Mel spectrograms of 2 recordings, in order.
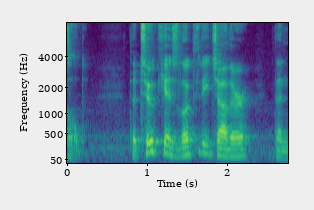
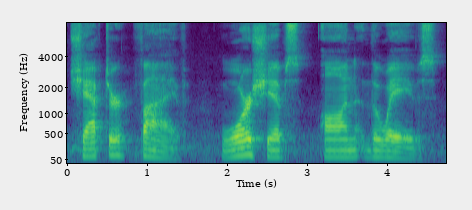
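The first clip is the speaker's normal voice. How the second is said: ordinary delivery, nothing marked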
